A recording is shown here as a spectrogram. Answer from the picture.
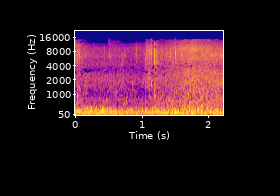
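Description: Wind buffeting the microphone as a steady, uneven low rumble, over a faint wash of calm sea.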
